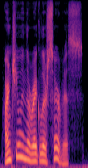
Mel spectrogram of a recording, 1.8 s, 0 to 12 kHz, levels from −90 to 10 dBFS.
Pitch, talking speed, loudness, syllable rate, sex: 160 Hz, 205 wpm, -17 LUFS, 7.3 syllables/s, male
